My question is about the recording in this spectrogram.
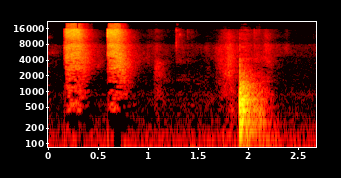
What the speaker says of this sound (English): I'm gonna spray my spatula as well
